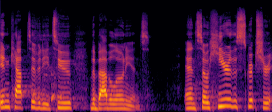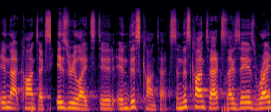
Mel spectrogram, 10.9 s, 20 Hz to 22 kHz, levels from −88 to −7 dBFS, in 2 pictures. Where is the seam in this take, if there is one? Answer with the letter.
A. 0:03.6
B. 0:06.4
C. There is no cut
B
